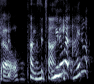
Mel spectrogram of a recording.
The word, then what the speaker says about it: Punxsutawney: I literally wrote it out phonetically. So, Punxsutawney.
